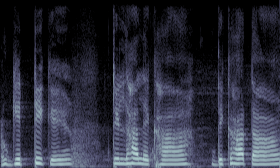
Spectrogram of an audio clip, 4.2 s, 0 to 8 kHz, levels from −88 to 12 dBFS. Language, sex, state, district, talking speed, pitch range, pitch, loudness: Bhojpuri, female, Uttar Pradesh, Ghazipur, 70 wpm, 205-230 Hz, 210 Hz, -16 LUFS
